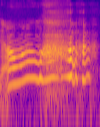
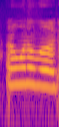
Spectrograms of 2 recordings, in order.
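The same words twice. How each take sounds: First: High, laughing through the words; giggling with real nerves; nervous giggle mid-word. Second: Nervous dread. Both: Real, not acted. Nervous before opening admission result.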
